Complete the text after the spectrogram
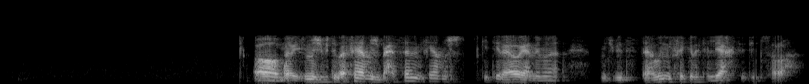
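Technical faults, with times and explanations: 1.30–1.34 s, 4.64–4.77 s and 7.54–7.57 s: packet loss on an ADPCM call. The speech drops into hard-edged silence for about 40 ms, 100 ms and 20 ms, which fits roughly two, five and one lost packets. ADPCM sends only differences from a running prediction, so the gap leaves the receiver's predictor and step size out of step with the sender's. Speech resumes with brief, slight distortion that settles within tens of milliseconds.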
